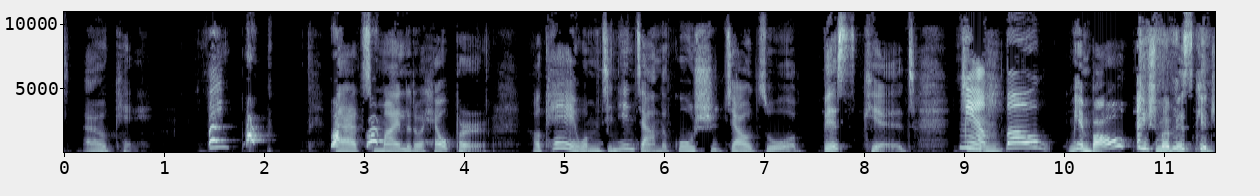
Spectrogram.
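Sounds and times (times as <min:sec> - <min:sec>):
speech: 0:00.0 - 0:00.9, 0:02.7 - 0:11.5
child imitating a dog barking: 0:01.4 - 0:02.0
child reading aloud from a storybook: 0:09.0 - 0:10.0.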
